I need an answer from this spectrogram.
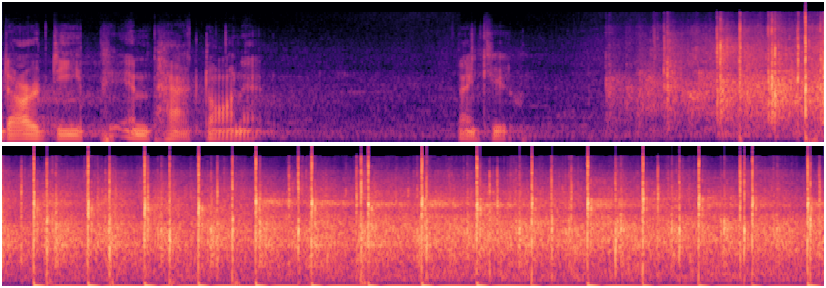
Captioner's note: audience applause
